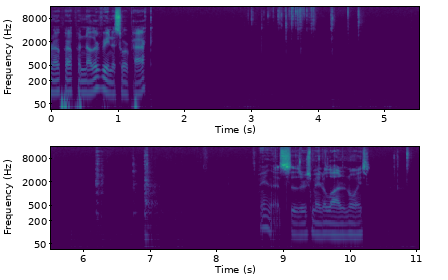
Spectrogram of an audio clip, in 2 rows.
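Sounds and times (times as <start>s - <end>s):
scissors snipping foil wrapper: 3.0s - 4.7s.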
